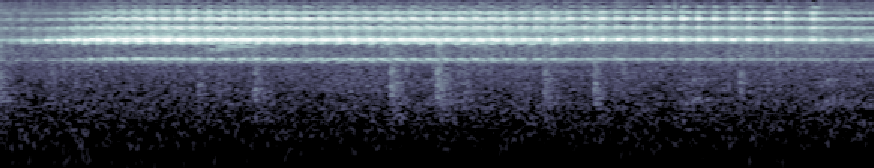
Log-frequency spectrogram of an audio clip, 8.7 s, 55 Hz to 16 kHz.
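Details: Evening cicada chorus recorded in Kuji, Iwate, Japan, 17 July 2017, about 19:11–19:25, during the rainy season as the sky darkens. A continuous high, ringing buzz holds level, swelling slightly early, with a few faint clicks.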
